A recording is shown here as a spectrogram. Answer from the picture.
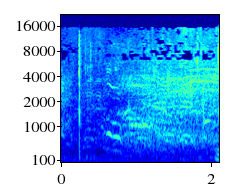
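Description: A single sharp thud of a soccer ball being struck about a quarter second in, followed by a faint background of distant voices from the field and stands.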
